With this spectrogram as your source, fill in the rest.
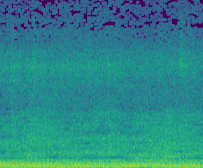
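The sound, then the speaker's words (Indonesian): A steady, low rumble of a passing car engine outside holds at an even, moderate level throughout, with no voices over it. “itu suara apa ya oh mobil sorry sorry ada suara mobil”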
